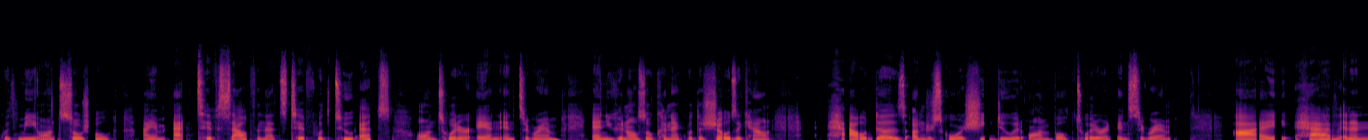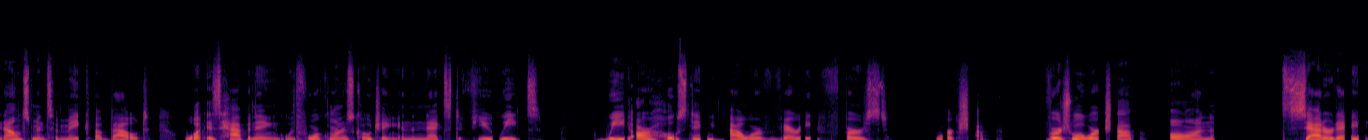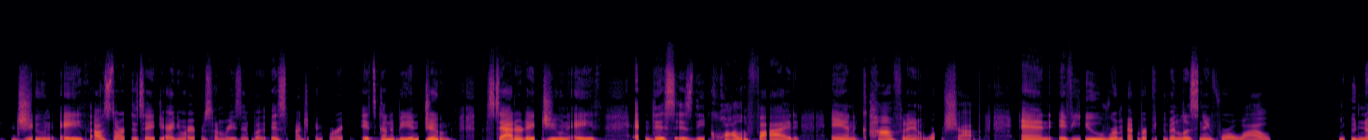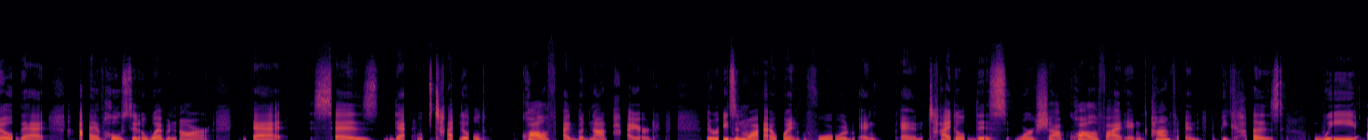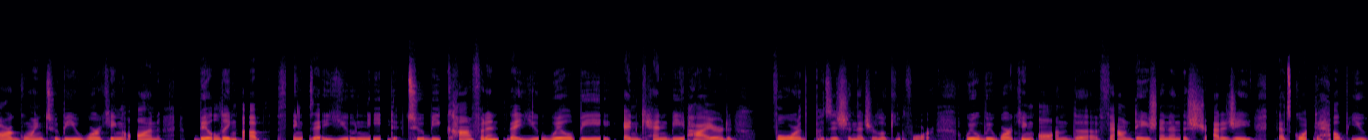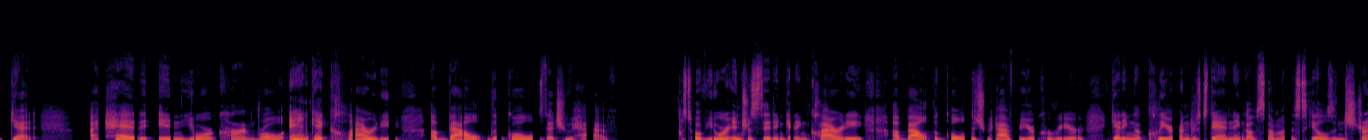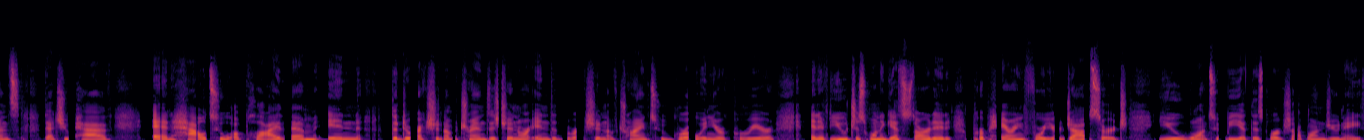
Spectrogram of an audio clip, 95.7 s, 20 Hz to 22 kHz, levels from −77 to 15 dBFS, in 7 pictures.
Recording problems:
choppy; very; 12% of the speech affected

